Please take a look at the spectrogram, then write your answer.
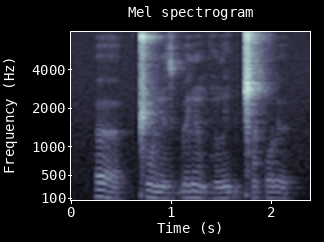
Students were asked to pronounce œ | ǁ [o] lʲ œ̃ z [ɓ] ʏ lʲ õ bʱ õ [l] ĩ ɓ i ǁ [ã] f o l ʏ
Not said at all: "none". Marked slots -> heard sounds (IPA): õ, ɓ, l, ã

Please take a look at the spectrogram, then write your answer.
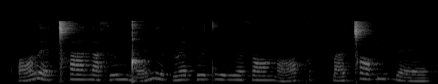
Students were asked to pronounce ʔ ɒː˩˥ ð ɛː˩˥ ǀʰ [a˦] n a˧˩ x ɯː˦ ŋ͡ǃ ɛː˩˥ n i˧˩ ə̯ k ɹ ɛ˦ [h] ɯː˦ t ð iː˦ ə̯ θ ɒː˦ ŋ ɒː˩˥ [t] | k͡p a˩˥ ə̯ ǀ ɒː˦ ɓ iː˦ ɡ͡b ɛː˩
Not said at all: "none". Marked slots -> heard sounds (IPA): aː˦, h, k

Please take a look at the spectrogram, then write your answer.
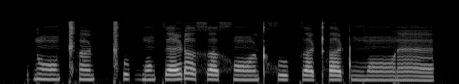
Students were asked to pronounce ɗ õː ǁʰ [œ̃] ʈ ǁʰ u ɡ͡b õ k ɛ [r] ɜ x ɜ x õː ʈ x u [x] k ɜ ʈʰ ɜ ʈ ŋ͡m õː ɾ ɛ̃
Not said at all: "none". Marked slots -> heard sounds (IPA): œ̃, ɽ, none

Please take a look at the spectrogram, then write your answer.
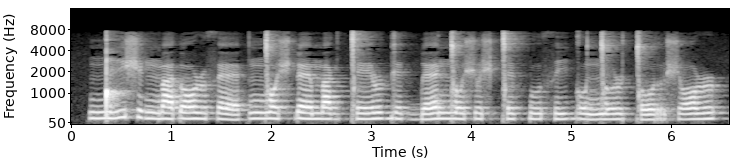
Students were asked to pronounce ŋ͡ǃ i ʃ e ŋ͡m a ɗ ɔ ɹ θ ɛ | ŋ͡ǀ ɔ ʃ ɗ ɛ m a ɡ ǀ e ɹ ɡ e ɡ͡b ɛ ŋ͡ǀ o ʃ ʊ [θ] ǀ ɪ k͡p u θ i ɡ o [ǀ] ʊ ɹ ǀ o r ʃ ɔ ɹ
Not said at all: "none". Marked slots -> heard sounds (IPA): ʃ, ŋ͡ǀ

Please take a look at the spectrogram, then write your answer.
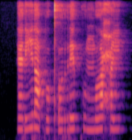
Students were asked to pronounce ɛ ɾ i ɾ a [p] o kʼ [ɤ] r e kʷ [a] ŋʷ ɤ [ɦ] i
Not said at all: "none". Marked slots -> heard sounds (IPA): p, o, a, ħ

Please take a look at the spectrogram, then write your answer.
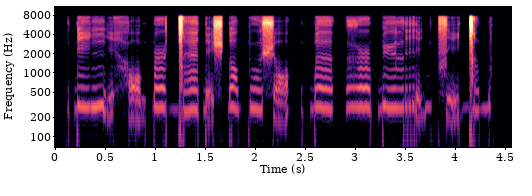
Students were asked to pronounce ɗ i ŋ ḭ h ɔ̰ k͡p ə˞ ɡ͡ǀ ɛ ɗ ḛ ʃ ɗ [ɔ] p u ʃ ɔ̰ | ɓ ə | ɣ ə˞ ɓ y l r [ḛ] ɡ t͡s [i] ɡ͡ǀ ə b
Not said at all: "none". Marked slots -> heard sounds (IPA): ɔ, ḭ, ḭ

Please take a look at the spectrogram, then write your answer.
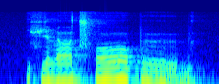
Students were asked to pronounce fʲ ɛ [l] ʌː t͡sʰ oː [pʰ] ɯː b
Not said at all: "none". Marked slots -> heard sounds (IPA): l, p

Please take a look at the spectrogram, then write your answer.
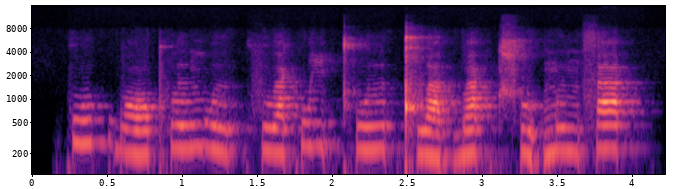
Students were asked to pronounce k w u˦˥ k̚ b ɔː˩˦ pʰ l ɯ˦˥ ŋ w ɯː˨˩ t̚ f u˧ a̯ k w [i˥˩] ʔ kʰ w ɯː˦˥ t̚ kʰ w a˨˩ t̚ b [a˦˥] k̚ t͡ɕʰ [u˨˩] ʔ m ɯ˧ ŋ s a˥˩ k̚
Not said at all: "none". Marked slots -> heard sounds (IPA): i˥˩, a˦˥, u˨˩

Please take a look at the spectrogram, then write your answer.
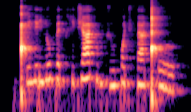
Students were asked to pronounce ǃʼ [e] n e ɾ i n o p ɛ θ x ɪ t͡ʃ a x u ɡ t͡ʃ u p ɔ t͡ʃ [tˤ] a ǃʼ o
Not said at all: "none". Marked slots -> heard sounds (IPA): e, θ

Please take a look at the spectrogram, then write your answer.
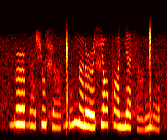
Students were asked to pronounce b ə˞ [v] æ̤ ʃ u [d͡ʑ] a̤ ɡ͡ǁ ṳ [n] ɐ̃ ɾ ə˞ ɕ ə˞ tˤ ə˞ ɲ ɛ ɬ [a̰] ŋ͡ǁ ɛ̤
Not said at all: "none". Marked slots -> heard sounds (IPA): b, ɕ, n, a̤

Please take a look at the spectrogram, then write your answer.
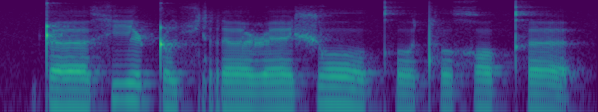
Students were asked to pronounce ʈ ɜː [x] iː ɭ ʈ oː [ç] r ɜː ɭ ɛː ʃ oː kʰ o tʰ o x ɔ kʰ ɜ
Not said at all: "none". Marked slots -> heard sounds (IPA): x, ç

